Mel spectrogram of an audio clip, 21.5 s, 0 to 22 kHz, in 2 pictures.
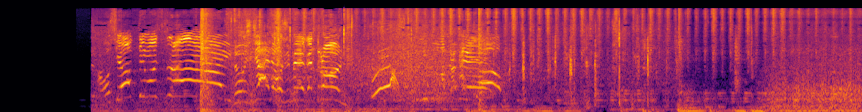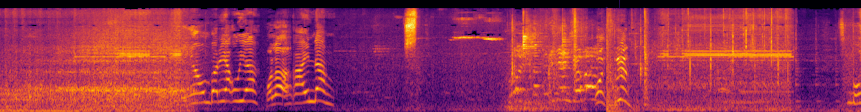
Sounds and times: Music: 0:04.1 - 0:11.2, 0:19.4 - 0:21.5.

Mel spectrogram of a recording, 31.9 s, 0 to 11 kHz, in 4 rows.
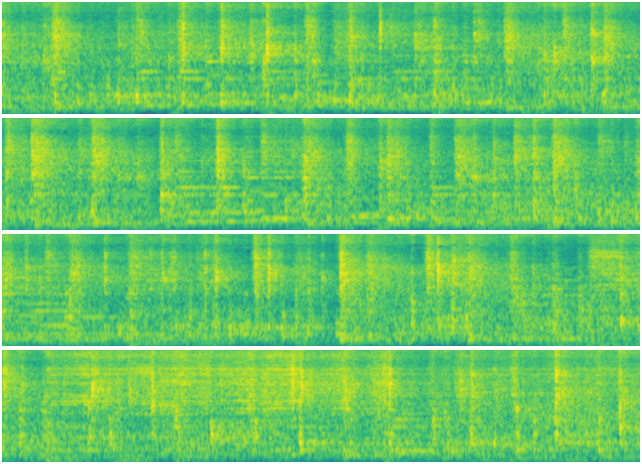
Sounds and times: Music: 0:00.0 - 0:31.9.

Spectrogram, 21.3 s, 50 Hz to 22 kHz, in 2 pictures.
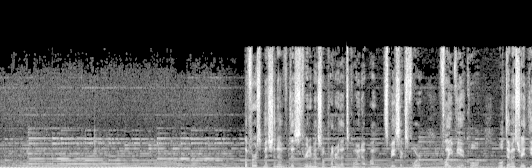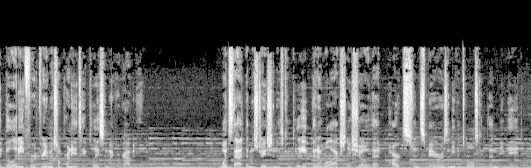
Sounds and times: Music: 0:00.0 - 0:21.2
Speech: 0:04.9 - 0:13.5, 0:15.0 - 0:21.1.

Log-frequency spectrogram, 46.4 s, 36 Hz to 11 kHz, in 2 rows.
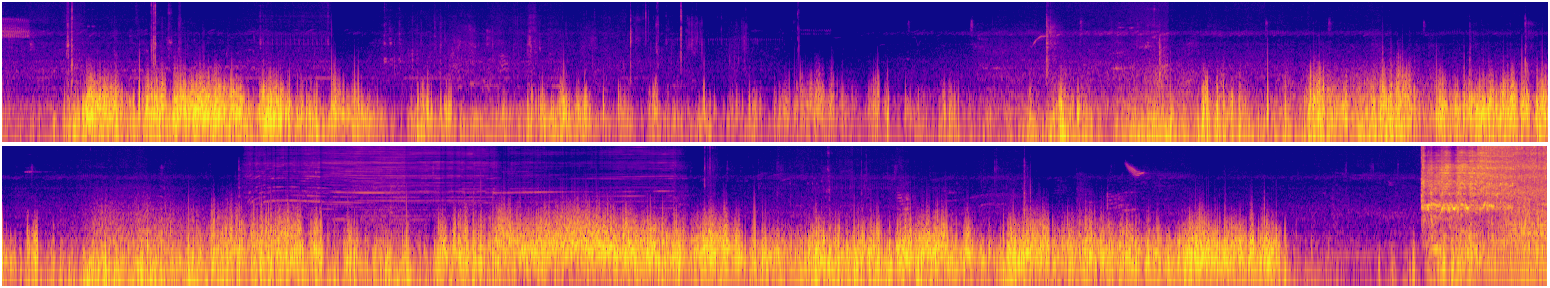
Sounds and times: Speech: 0:06.6 - 0:07.8, 0:39.8 - 0:40.2.

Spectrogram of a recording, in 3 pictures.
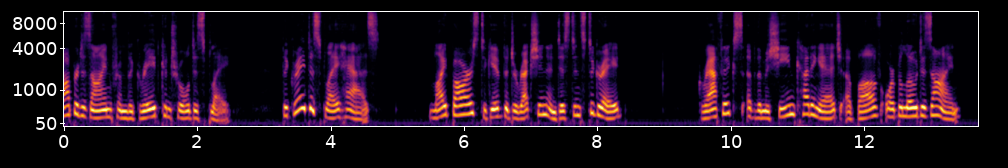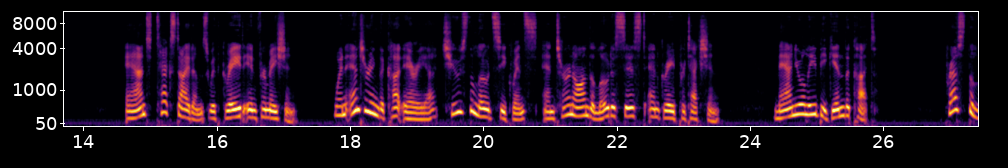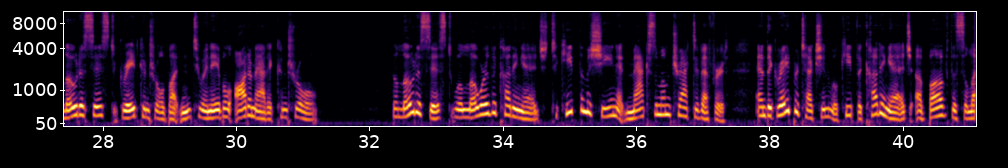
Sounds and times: Speech: 0:00.0 - 0:02.6, 0:03.3 - 0:04.8, 0:05.5 - 0:08.5, 0:09.6 - 0:13.5, 0:14.7 - 0:23.6, 0:24.4 - 0:26.0, 0:27.0 - 0:31.3, 0:32.4 - 0:41.1.

